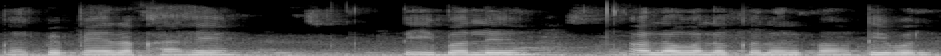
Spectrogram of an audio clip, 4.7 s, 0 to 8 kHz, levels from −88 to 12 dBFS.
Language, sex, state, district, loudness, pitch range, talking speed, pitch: Hindi, female, Maharashtra, Mumbai Suburban, -14 LUFS, 250-260 Hz, 150 wpm, 255 Hz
